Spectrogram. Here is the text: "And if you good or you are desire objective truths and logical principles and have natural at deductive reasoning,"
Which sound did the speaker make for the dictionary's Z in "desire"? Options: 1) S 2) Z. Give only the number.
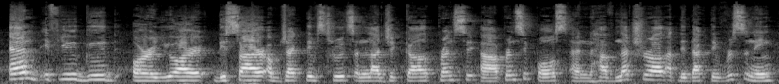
1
